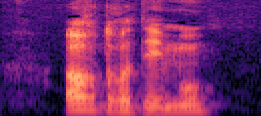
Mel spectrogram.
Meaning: word order (order of syntactic constituents)
- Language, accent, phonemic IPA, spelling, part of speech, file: French, France, /ɔʁ.dʁə de mo/, ordre des mots, noun, LL-Q150 (fra)-ordre des mots.wav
